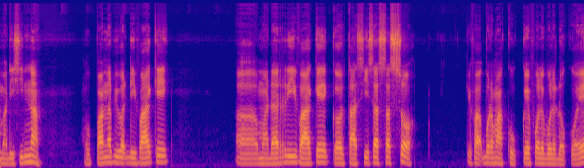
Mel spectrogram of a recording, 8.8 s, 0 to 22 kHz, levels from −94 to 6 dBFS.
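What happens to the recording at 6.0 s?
Between 5.89 and 5.99 s, just before 6.0 s, a lost packet was rebuilt from error correction: low-bitrate copies carried in the following packets filled the holes, so the speech turns briefly rougher and noisier. Unlike plain concealment, there is no gap and no buzzy repetition.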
